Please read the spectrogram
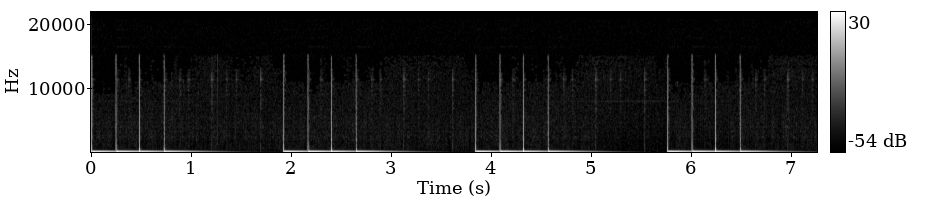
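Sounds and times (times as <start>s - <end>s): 
ambient house kick drum at 125 BPM: 0.0s - 7.2s.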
